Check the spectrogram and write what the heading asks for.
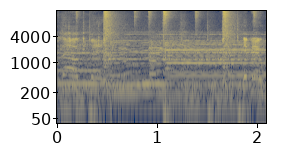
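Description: Live blues band playing an instrumental passage: electric guitar with bent notes over held Hammond B3 organ chords, with electric bass and drums.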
